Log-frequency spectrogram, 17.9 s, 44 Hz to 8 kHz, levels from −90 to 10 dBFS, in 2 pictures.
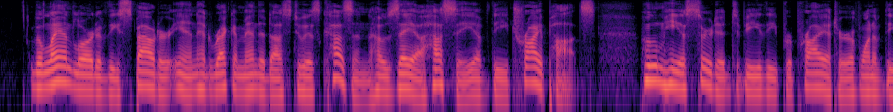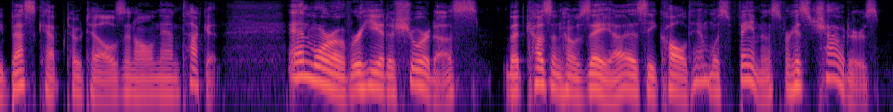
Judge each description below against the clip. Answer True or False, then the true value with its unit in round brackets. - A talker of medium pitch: False (120 Hz)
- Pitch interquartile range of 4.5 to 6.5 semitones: True (5.1 semitones)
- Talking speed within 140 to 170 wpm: False (180 wpm)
